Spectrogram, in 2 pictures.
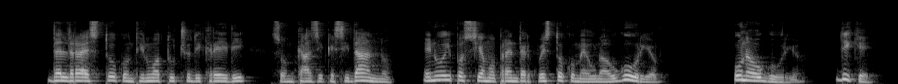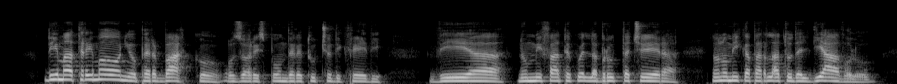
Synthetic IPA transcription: d̪elrɛst̪okont̪inuɔt̪ːut͡ʃːod̪ikɾɛːd̪i | soŋkaːzik̟esːid̪anːo | enːoːjposːjaːmopɾɛnd̪eɾkwest̪okomeunawɡuːɾjo | unawɡuːɾjo | d̪ike | d̪imat̪ɾimɔːnjoperbakʰːoːzɔrːispond̪eɾet̪ut͡ʃːod̪ikɾɛːd̪i | viːanomːifaːt̪ekwelːabɾut̪ːat͡ʃɛːɾa | nonɔmːiːkaparlaːt̪od̪eld̪jaːvolo̰

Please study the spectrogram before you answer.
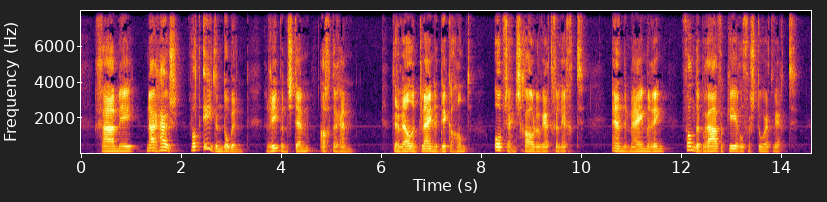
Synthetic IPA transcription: χaːmej | naːɹɦœɥs | ʋɑtejtəndɔbɪn | ripənstɛmɑχtəɹɦɛm | təɹʋɛlˠənklɛjnədɪkəɦɑnt | ɔpsɛjnsχɑwdəɹʋɛɹtχəlɛχt | ɛndəmɛjmərɪŋ | fɑnd̪əbraːvəkɪːrəlˠfəɹstoːɹtʋɛɹt

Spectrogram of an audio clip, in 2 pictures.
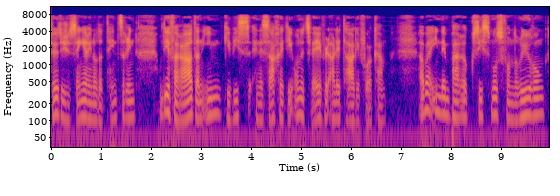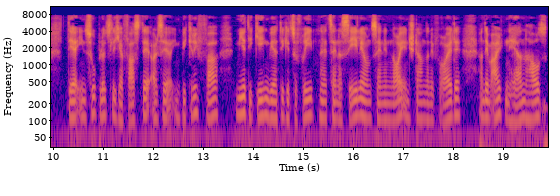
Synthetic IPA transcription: t͡søːzɪʃəz̥ɛŋəʁɪnoːdɐtʰɛnt͡səʁɪnʊntiːɐfɛɐʁaːtanʔiːmɡ̥əvɪsʔæɪnəz̥aχəd̥ḭːʔo̰ːnət͡sv̥a̰ɪfl̩ʔa̰lətʰa̰ːɡəfo̰ːɐkʰaːm | ʔʔa̰ːbɐʔɪ̰ndeːmpʰaʁɔksɪsmʊsfɔnʁyːʁʊŋd̥eːɐʔḭːnz̥oːplœt͡slɪçɛɐfa̰stə̰ʔa̰lsḛːɐʔɪ̰mbəɡ̥ʁɪfv̥aːɐmiːɐdiːɡ̥eːɡŋ̩vɛɐtɪɡət͡sufʁiːdn̩haɪtz̥aɪnɐz̥eːləʊntz̥aɪnənɔʏʔɛ̰ntʃtandənəfʁɔ̰ʏdəʔa̰ndeːmʔa̰ltn̩ɦɛɐnɦaʊs

